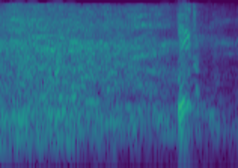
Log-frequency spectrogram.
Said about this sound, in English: Otherwise, Jughead, do you have to hiccup like that? It's the only way I know how to hiccup.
